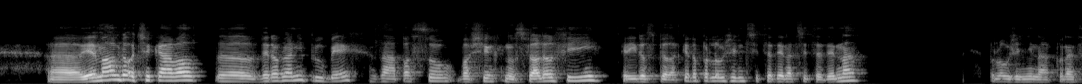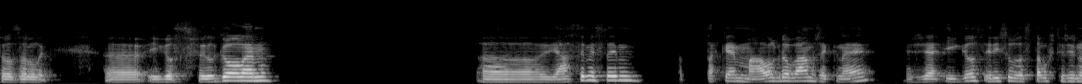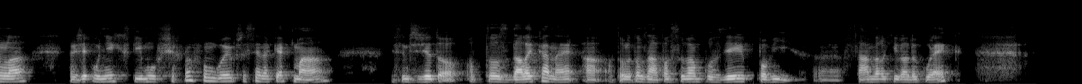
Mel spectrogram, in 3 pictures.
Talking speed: 135 wpm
